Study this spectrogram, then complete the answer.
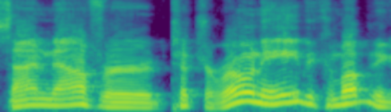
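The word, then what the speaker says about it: Tucciarone: it and they said just say it like this touch your own knee touch that's right so so john goes and it's time now for tetrony to come up and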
